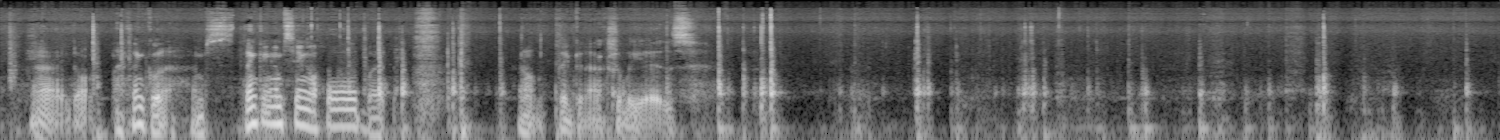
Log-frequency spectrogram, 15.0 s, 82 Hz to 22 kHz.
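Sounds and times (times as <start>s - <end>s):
hands handling car speaker: 0.0s - 15.0s.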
